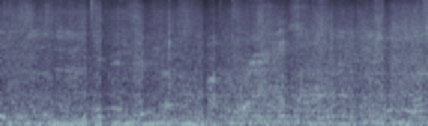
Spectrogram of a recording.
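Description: Steady low mechanical rumble of running machinery, with indistinct voices mixed in.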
